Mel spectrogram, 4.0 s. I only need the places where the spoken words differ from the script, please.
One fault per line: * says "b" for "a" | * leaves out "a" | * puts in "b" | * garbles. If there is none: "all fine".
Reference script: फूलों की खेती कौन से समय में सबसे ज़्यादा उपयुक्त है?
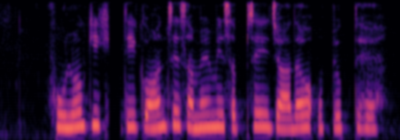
all fine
